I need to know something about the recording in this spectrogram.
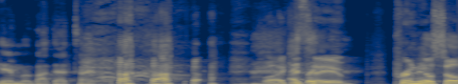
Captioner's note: laughing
